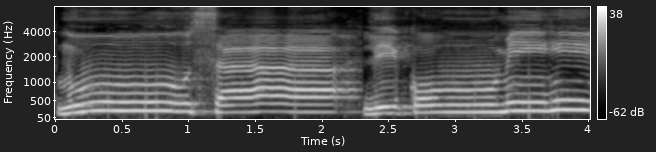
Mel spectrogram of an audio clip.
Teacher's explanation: قاف کے اوپر زبر ہے، موٹا کر کے پڑھنا ہے، واو ساکن کے ساتھ ملا کے پڑھنا ہے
